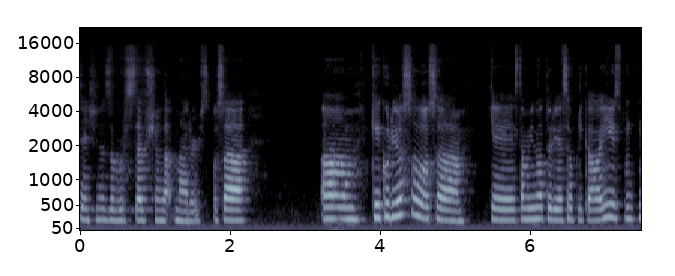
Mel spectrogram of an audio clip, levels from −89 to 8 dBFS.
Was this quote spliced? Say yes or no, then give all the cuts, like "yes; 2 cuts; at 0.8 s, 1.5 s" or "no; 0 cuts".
no; 0 cuts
